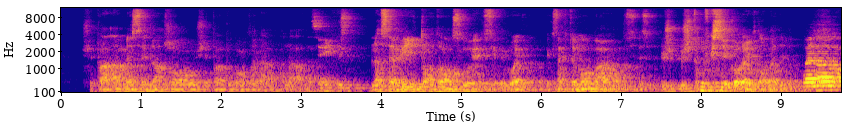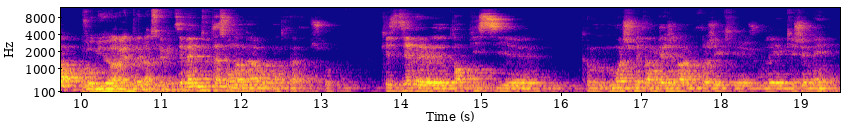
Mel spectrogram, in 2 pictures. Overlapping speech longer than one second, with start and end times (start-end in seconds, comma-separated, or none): none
